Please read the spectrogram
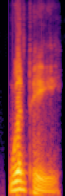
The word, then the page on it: Wimpy: American English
